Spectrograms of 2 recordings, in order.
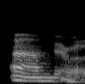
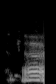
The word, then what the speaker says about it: Caro: It's pronounced Caro. Caro. Like I really care about y'all. Yeah. Caro.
